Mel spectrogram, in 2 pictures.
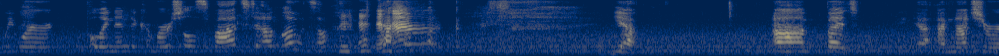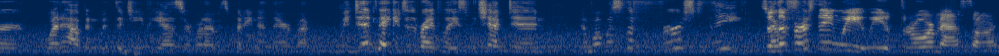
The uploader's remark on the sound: Recorded on the drive home. During an on-the-road debrief of the 2023 TYA/USA National Festival & Conference hosted by Childsplay in Tempe, Arizona.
